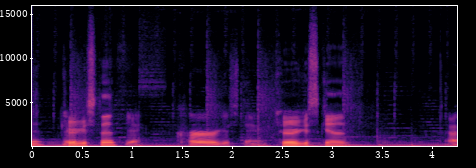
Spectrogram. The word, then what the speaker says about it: Kyrgyzstan: Kyrgyzstan. Is that how you say it? Yeah. Kyrgyzstan?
